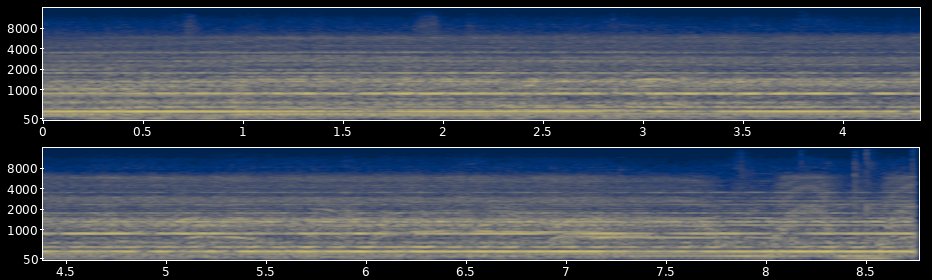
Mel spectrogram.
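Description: A live rock band's amplified guitars and bass holding a loud, steady drone of sustained tones, the notes ringing on without a clear beat.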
